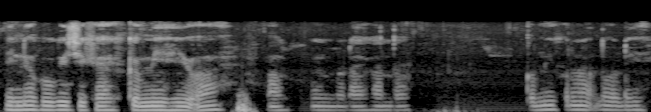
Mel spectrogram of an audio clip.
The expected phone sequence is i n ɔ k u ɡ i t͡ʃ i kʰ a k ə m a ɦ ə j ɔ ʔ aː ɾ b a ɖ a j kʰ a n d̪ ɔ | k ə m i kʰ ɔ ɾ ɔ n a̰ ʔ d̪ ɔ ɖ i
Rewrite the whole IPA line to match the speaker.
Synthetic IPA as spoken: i n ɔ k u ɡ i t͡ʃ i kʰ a k ə m i ɦ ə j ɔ ʔ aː ɾ b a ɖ a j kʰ a n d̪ ɔ | k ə m i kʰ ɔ ɾ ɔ n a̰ ʔ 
